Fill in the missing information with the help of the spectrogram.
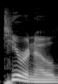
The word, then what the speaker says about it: Tyranno: I got the reference, but I mispronounced it because my brain just said, I was saying Tyranno. And then JPG was like, oh, no, it's supposed to be like, it's Tyranno, like Cyrano. Like Cyrano.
